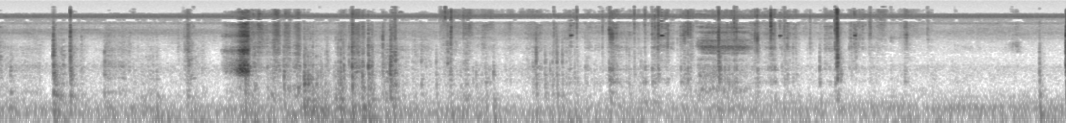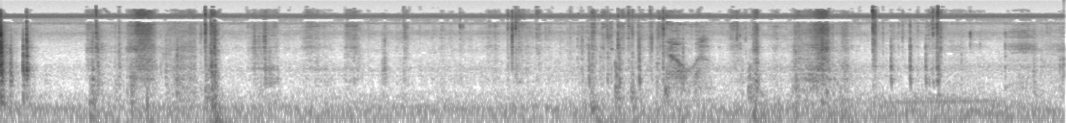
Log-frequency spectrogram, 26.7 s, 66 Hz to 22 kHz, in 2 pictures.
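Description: Hands working a PCV hose fitting loose from under a truck's intake: scattered clicks, knocks and rattles of plastic parts and wiring, the sharpest about 3, 13 and 16 seconds in, over a low steady hum.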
